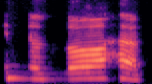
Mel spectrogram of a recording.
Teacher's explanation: लफ्ज अल्लाह के लाम से पहले जबर आ रहा है, इसलिए लफ्ज अल्लाह को यहाँ पर मोटा पढ़ा जाएगा। अगर लफ्ज अल्लाह के लाम से पहले जबरिया पेश हो तो मोटा पढ़ेंगे, और अगर जेर हो तो बारीक पढ़ेंगे, इन्नल्लाह।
